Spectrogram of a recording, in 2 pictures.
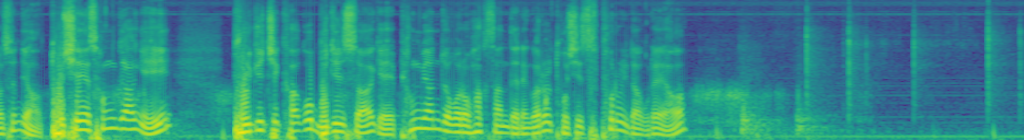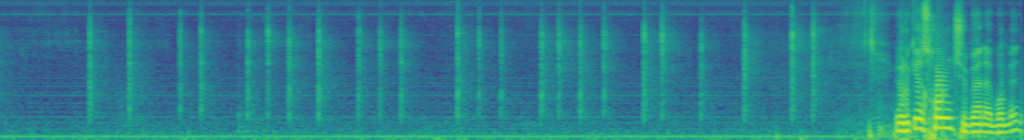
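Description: A middle-aged man lectures with animation through a microphone.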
